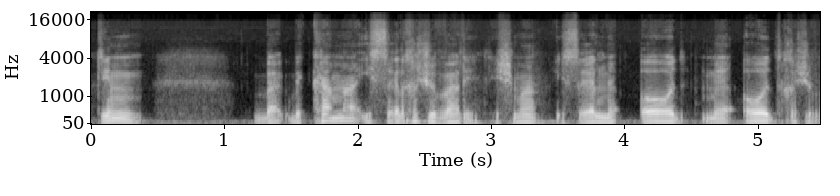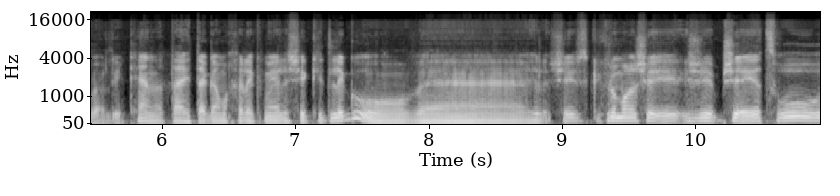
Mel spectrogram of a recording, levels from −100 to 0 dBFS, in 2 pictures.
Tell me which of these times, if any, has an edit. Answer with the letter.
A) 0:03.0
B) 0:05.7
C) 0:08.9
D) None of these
C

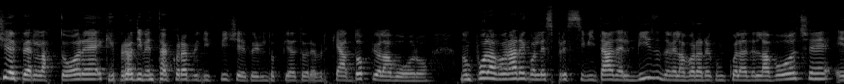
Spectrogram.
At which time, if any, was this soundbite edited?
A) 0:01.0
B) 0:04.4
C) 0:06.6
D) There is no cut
D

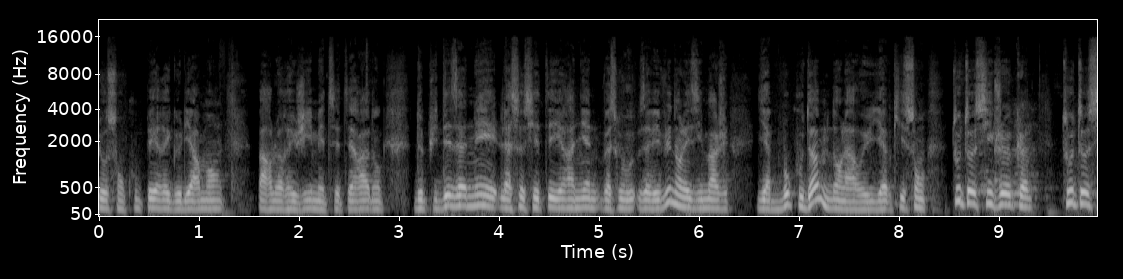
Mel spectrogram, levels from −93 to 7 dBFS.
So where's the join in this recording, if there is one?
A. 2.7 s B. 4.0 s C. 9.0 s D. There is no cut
C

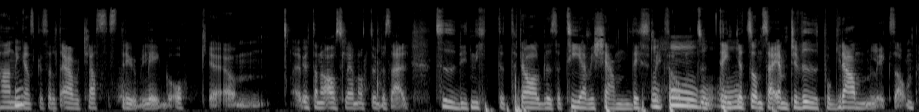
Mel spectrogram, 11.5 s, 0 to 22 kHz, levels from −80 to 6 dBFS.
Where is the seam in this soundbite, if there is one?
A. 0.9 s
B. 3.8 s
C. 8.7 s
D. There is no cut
B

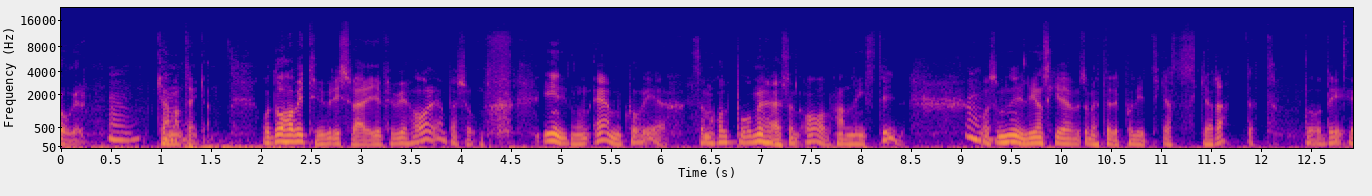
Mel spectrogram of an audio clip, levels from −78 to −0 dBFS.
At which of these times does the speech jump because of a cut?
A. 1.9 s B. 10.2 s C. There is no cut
B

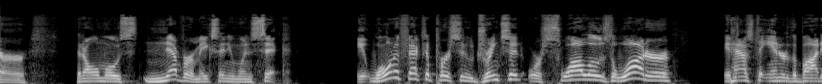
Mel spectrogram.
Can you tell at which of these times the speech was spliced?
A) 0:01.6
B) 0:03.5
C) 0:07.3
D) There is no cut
C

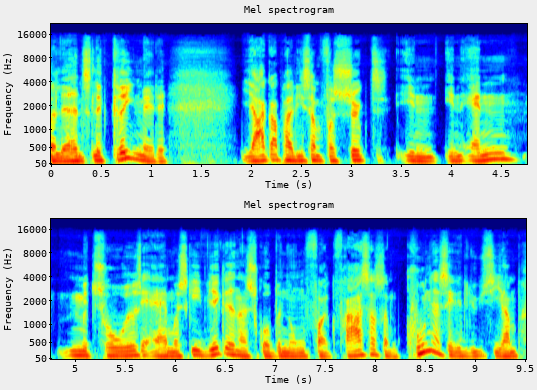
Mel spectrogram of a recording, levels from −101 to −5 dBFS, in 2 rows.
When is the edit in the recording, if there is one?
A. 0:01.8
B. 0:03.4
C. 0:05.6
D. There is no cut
C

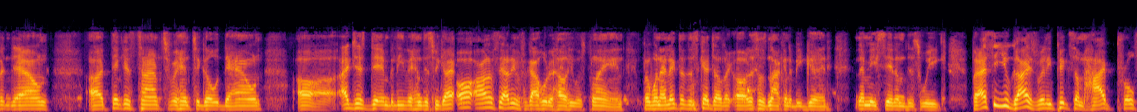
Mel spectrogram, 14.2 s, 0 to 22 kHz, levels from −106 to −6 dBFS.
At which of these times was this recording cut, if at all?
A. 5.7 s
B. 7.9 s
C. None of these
A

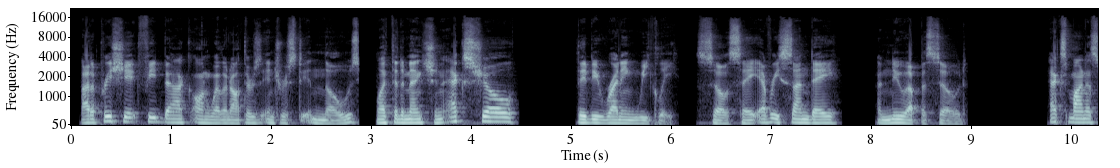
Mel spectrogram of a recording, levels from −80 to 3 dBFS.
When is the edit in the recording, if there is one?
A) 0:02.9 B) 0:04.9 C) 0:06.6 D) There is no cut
A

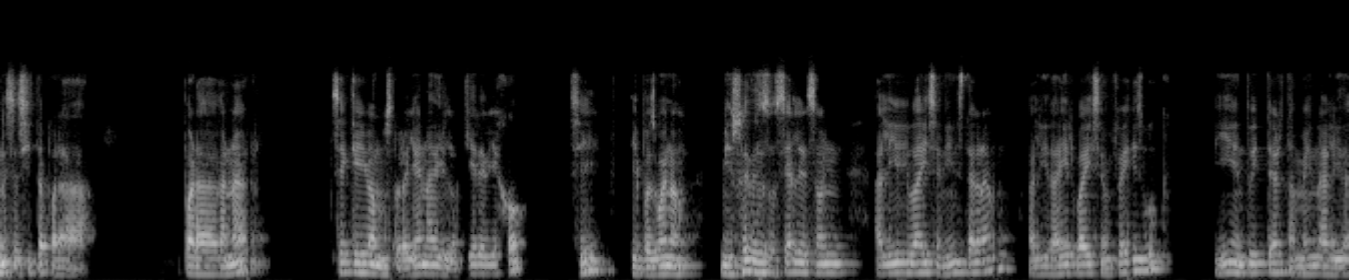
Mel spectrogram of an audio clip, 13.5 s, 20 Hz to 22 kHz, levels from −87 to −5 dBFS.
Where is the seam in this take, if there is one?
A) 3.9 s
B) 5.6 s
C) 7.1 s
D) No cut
A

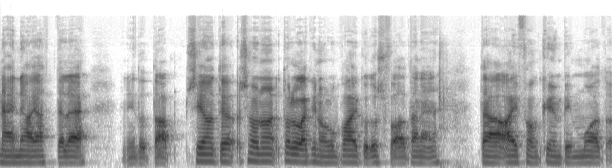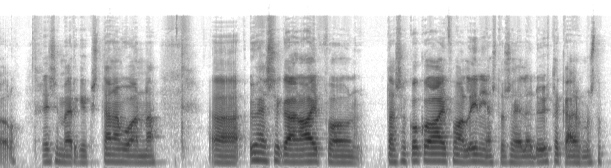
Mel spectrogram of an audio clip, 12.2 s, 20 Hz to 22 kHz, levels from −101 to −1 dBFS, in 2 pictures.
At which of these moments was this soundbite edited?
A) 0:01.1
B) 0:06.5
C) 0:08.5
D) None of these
B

